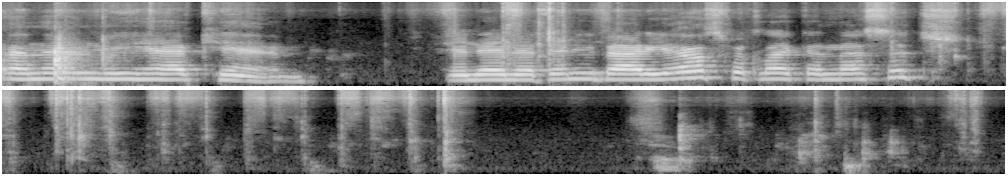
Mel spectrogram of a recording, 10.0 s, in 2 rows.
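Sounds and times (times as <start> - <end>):
speech: 0.0 - 1.6, 2.2 - 5.0
cards being shuffled and drawn for a card reading: 2.2 - 3.2, 4.4 - 7.4, 8.5 - 10.0.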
